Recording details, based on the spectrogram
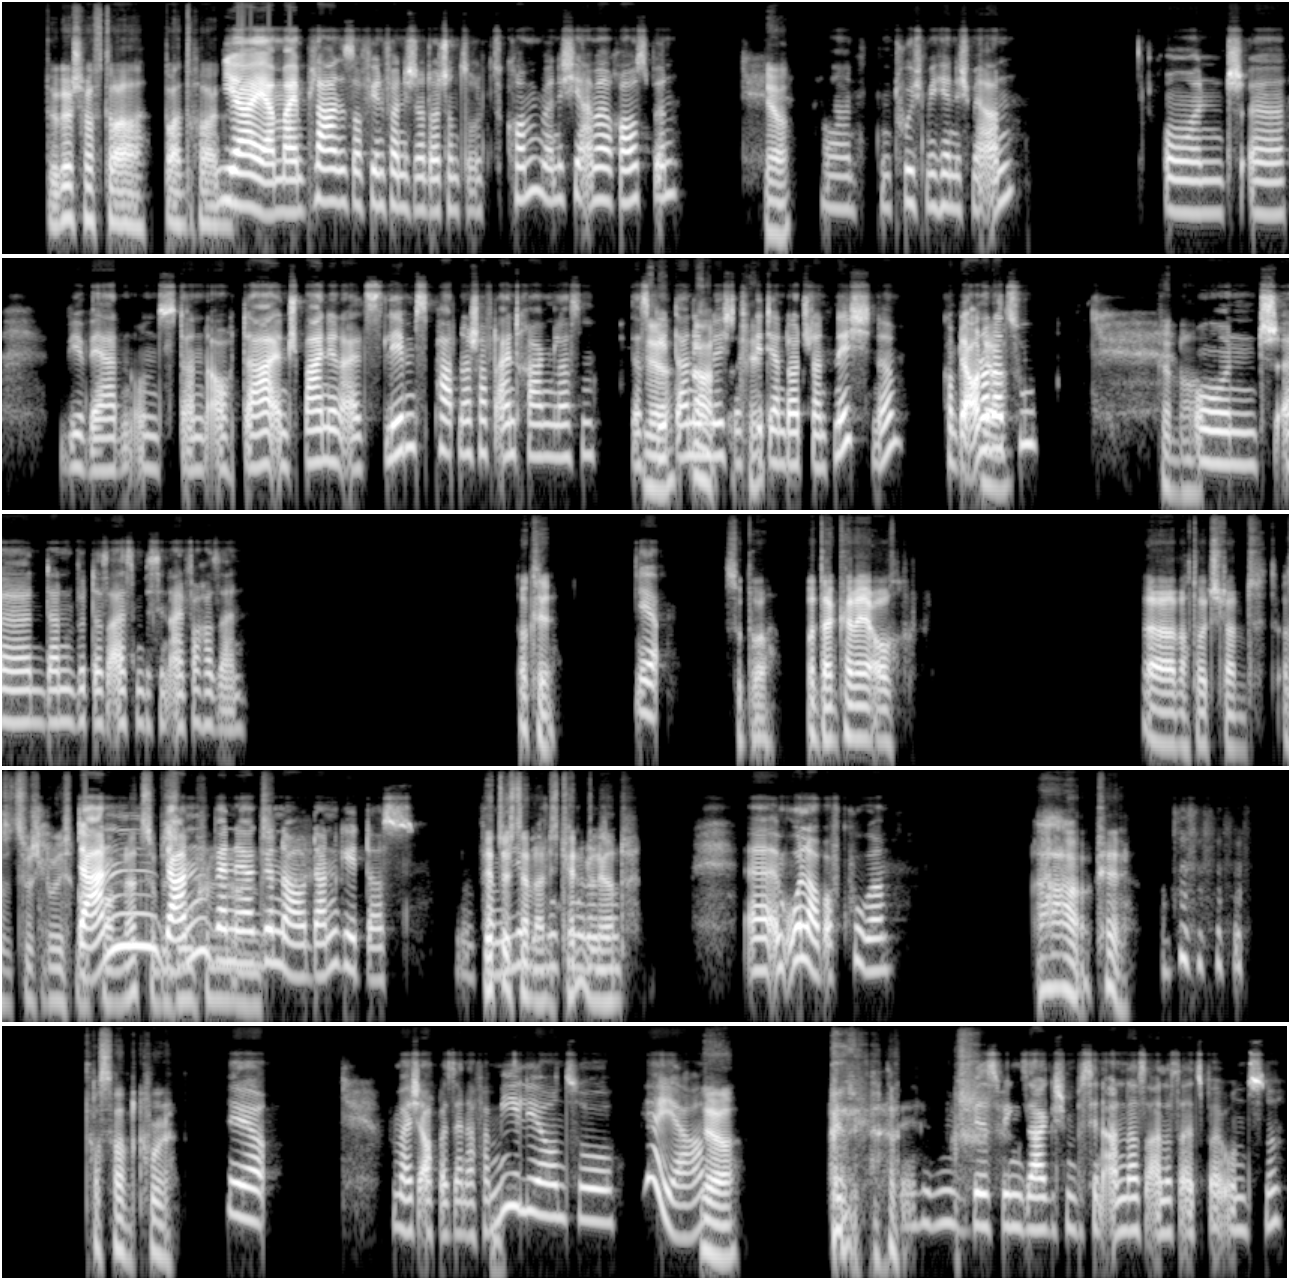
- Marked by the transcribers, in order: unintelligible speech; chuckle; other background noise; chuckle
- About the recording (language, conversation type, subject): German, unstructured, Wie verändert sich die Familie im Laufe der Zeit?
